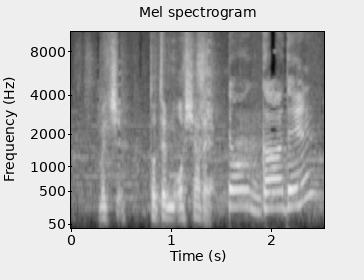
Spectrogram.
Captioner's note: speaking in foreign language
